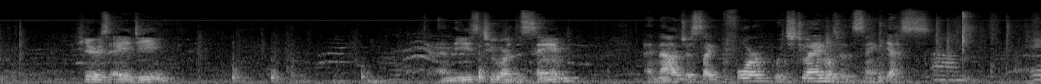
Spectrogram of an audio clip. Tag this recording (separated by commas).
Speech, Male speech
